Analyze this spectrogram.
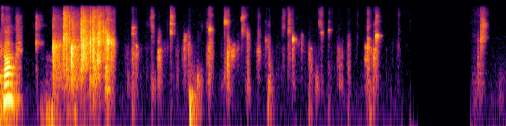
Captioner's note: applause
